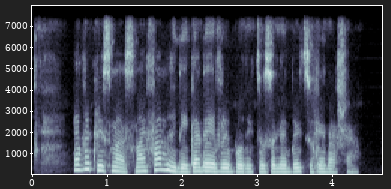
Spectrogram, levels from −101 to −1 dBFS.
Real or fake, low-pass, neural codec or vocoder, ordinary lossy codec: fake; 7.2 kHz; vocoder, 22.05 kHz, 80 mel bands, HiFi-GAN; none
